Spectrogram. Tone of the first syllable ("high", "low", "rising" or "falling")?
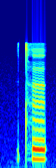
high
